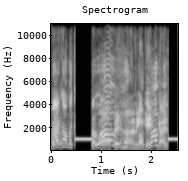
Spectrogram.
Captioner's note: beep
